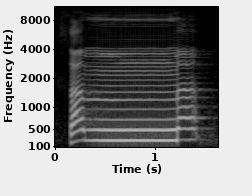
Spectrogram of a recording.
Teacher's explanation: मीम मुशद्दद या नून मुशद्दद कहीं पर भी आ जाए उसमें हमेशा एक अलिफ का गुन्ना होता है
